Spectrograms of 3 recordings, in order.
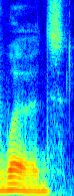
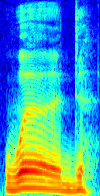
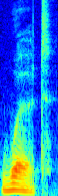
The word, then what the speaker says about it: word: So for instance, you wouldn't say word. It's not a real d at the end there. It's just a slightly pronounced d, word. Word, but it's definitely not a t, it's definitely not word. So word.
